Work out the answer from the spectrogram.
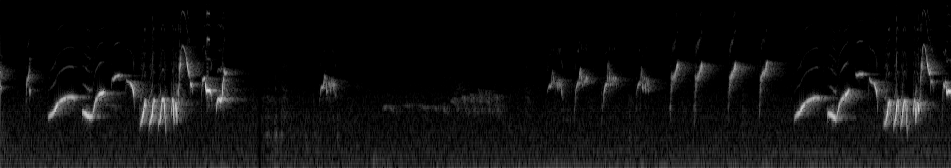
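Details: Forest-style singing of a white-rumped shama pair, male and female, played as a lure to stir up other shamas: bursts of rich slurred whistles and rapid chirps, a quiet gap, then a run of short upward notes and more fluty phrases.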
